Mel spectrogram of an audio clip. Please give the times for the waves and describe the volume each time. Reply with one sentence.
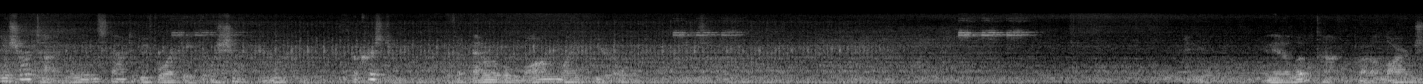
The waves can be heard from 0.0 to 14.1 s, at a steady volume.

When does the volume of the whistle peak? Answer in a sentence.
The volume of the whistle peaks at 10 seconds.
